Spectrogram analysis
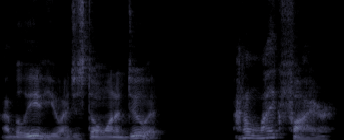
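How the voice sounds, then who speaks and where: A man's voice: fairly low pitch, very animated, normal speed, a bit bright, voice pushed up. A man voicing a frightened, sullen, self-loathing boy in a storybook reading, strained and reluctant. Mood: scared reluctance.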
